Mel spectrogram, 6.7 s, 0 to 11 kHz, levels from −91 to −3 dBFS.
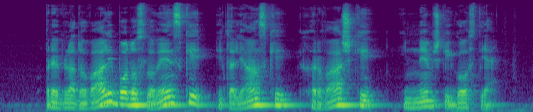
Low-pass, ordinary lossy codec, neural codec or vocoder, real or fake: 9.9 kHz; none; none; real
